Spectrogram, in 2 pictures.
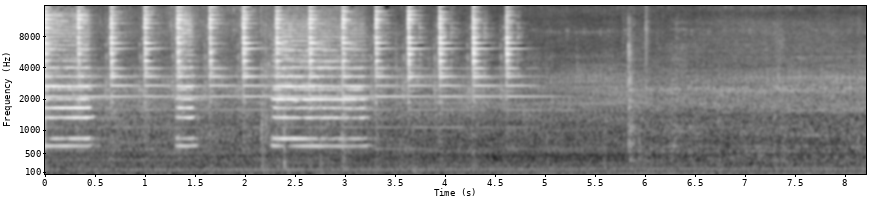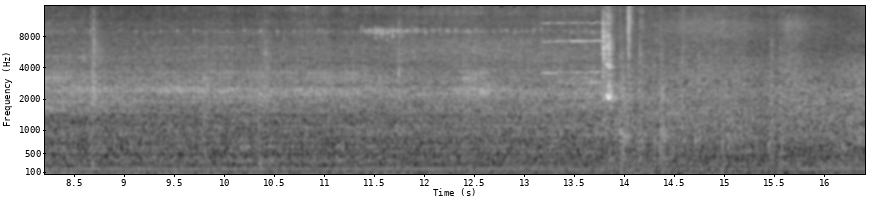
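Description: A passing trolley car's horn sounds long, short, long over a grade-crossing bell ringing about three strikes a second. The bell stops about five seconds in, leaving a steady low hum.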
